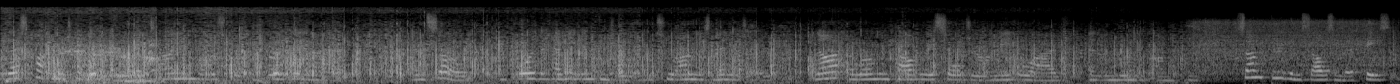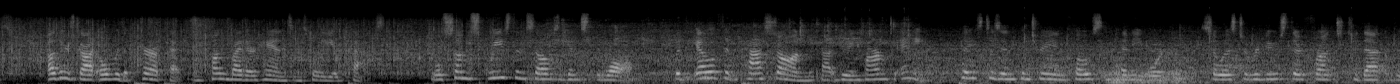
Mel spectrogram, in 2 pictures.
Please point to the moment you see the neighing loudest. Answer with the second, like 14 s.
1 s.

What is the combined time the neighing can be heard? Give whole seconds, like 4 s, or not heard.
2 s.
